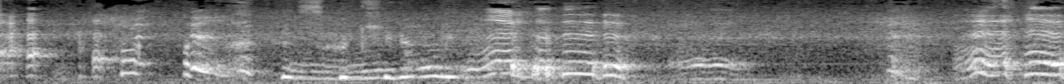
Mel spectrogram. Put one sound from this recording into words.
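A baby coos and squeals happily close by.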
